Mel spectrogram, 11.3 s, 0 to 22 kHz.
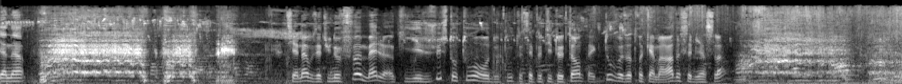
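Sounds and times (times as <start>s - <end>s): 
speech: 0.0s - 0.7s, 1.8s - 2.5s, 3.6s - 11.2s
Camargue mare neighing at an agriculture show in Bordeaux France: 0.4s - 3.0s, 9.2s - 11.2s.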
